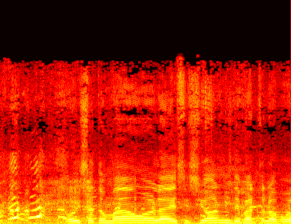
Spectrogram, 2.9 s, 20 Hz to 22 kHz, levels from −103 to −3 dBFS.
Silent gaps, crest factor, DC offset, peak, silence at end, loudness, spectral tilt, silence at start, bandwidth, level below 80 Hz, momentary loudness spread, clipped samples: none; 16 dB; under 0.1%; -2 dBFS; 0 s; -19 LUFS; -5.5 dB/octave; 0 s; 16.5 kHz; -42 dBFS; 4 LU; under 0.1%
